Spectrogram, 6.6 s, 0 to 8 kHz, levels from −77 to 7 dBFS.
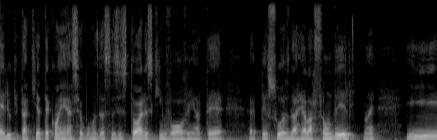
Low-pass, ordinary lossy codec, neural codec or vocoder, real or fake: none; none; none; real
